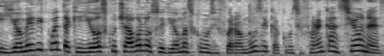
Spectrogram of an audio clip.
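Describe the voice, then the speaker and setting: Lively intonation marks the fairly high pitch of a woman's voice. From California, US (born in Soviet Union). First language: Russian (speaking Spanish). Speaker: author and language teacher. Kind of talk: interview.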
